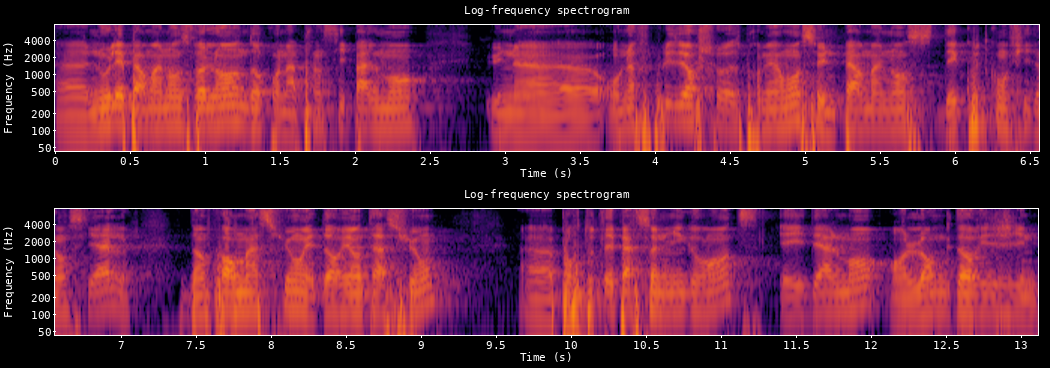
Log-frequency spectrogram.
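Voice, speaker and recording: This man's medium-pitched voice keeps a moderate pace and fairly even intonation. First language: Spanish (speaking French). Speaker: aid organisation worker. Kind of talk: community presentation. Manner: halting, many fillers.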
